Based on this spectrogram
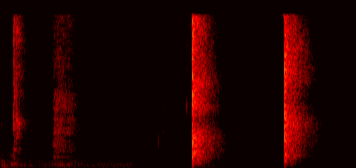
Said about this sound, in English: Slow clap. I like it.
